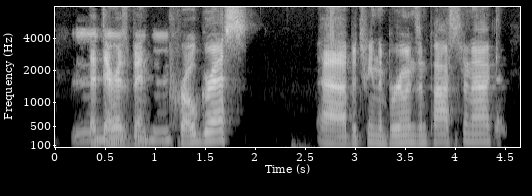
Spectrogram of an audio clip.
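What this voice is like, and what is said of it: Attempted Canadian accent. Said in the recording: “this isn't me slipping into a Canadian accent, this is me trying to do one”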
